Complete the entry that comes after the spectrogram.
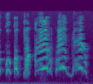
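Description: A rapid series of about six loud, harsh bird calls, squawking notes that rise and fall in pitch, following one another almost without pause.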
